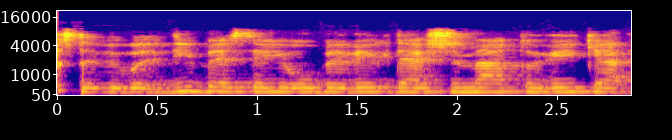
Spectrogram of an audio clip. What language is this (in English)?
Lithuanian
